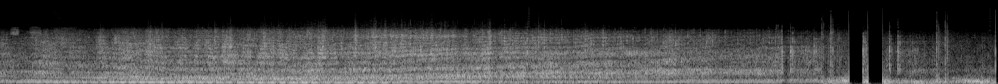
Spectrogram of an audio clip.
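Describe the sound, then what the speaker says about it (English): A World War II warbird's V-12 propeller engine roars steadily and loudly in an airshow flyby, a deep droning rumble that holds for several seconds before cutting out abruptly near the end. "the beautiful sound of a V-12 Allison or Rolls-Royce engine"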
